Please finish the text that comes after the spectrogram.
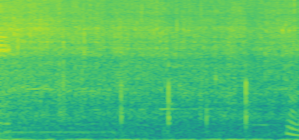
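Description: Onions frying in a pan as the base for a fish curry, a steady close sizzle with a few light taps of a stirring spoon, no voices.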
